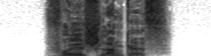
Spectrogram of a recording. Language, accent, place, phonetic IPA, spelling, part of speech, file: German, Germany, Berlin, [ˈfɔlʃlaŋkəs], vollschlankes, adjective, De-vollschlankes.ogg
- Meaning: strong/mixed nominative/accusative neuter singular of vollschlank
